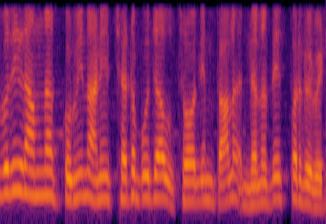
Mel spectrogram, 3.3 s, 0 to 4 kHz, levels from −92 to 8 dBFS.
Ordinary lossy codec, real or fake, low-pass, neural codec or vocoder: none; fake; 3.6 kHz; codec, 24 kHz, 0.9 kbps, WavTokenizer, medium speech release version 2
